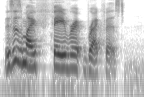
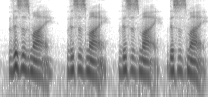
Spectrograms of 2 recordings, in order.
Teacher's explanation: so this string of three unstressed words this is my this is my this is my this is my very fast and very connected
